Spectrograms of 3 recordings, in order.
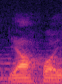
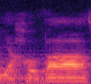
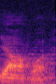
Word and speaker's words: Yahweh: That's how I pronounce it. Yahweh, Yahovah. Some people pronounce it Yahweh, whatever. I pronounce it Yahweh.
